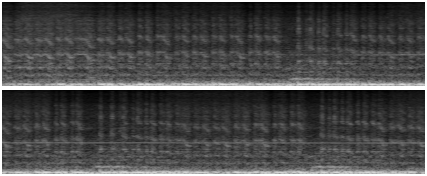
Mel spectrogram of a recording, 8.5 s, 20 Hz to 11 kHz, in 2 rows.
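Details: 1989 Dodge D250 that sat over 12 years: it turns over and catches only roughly on starting fluid, then won't keep running; fuel is not getting to the carburetor, and a dead fuel pump is suspected.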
